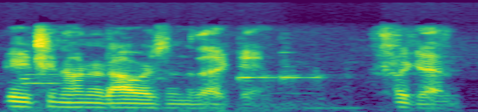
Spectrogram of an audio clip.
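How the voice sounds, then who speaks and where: A man's voice: on the low side, steady tone, brisk, vocal fry, faint music behind. A man chatting casually on a podcast, swearing and laughing as he rambles. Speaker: podcast co-host. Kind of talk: casual chat. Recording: dull lo-fi sound.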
